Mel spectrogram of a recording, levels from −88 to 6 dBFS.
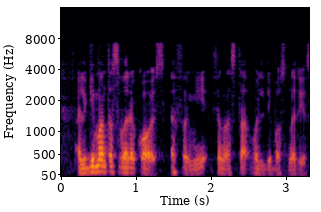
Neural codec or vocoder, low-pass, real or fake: none; 7.2 kHz; real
